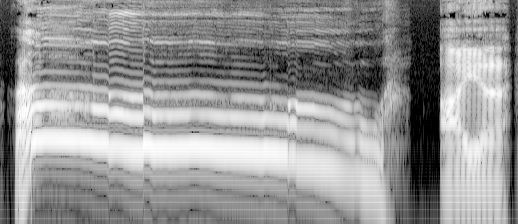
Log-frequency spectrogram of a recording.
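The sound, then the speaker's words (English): A voice howls like a wolf in one long, loud, steady note that sags and trails off near the end, followed after a brief pause by a shorter, wavering howl. “I just want to howl at the moon.”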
